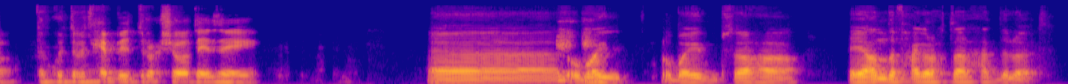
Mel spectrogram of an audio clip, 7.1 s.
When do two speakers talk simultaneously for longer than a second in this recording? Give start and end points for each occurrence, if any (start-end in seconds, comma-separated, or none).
none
